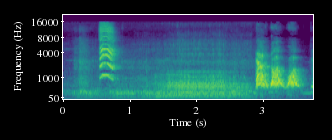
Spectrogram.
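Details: Female French Bulldog barking along to a pipe: one brief shrill pipe note, a hiss of background noise, then a tight run of three harsh, throaty barks in under a second.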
